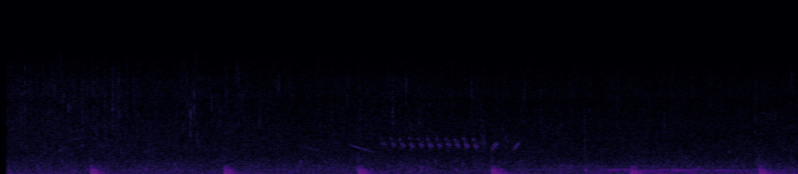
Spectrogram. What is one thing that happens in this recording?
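A countdown timer beeps once every second.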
